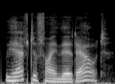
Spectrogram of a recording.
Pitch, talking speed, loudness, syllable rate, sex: 155 Hz, 310 wpm, -17 LUFS, 5.7 syllables/s, male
